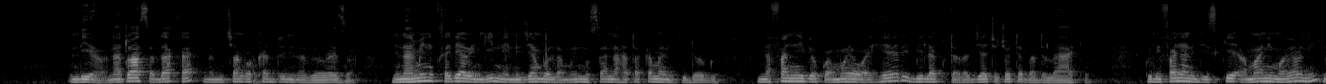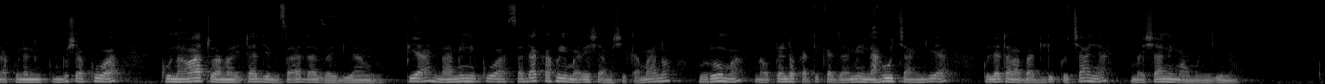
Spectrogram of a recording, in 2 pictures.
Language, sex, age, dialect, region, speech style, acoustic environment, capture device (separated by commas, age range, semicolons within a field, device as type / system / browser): Swahili, male, 25-34, Kenya - Nairobi Sheng-influenced, Kenya, relaxed, silence, desktop / Windows / Chrome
